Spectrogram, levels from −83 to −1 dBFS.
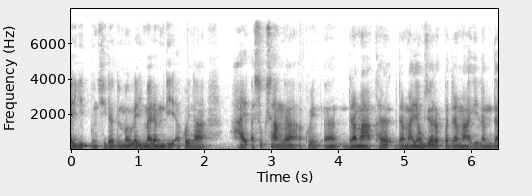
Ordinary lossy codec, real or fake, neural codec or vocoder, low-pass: none; real; none; 7.2 kHz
